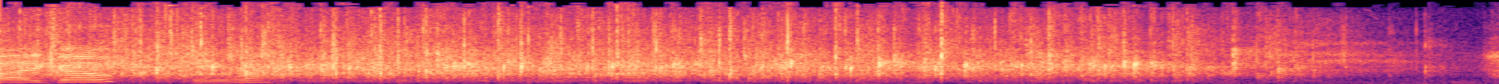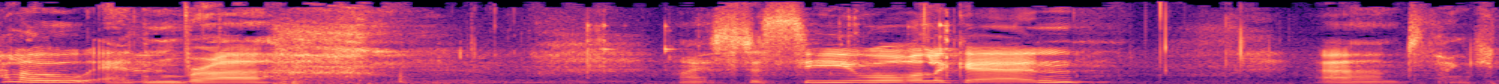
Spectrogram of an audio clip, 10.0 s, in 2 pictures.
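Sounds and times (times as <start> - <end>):
audience applause welcoming an author to a reading event in Edinburgh: 0.0 - 4.8
speech: 0.1 - 1.2, 5.0 - 6.3, 7.2 - 8.8, 9.4 - 9.9.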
